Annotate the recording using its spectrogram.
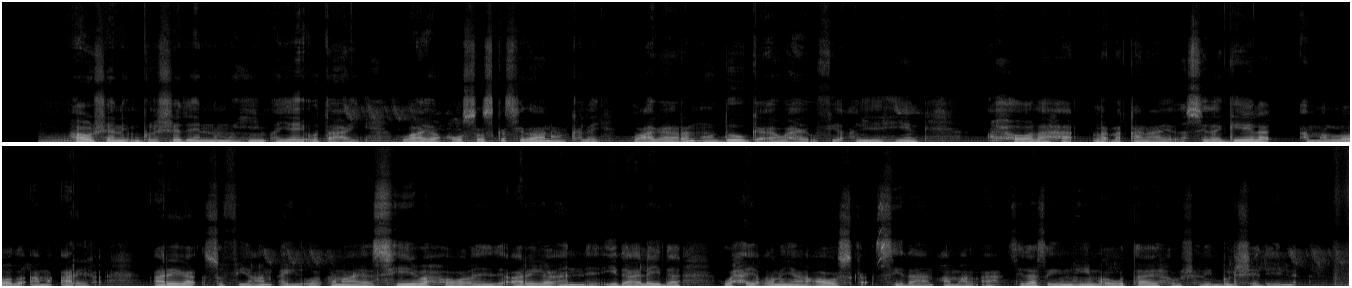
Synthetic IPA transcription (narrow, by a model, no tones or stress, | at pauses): hɐwʃɐnɪbʊlʃɐðɛːnːɐmʊɦiːmɐjɛjʔʊ̰t̪ʰɐɦɛjwɑːjɔʕɔːsɐskʰɐsɪðaːnɔːŋkʰɐlɛ | ʊʕɑɣaːɾɐnʔɔːd̪ɔːɡɐʔɐhwɑħɑjʔʊfiːʕɑnjɪɦiːn | ħɔːlɐhɐlɐɖɑqɑnaːjɔ̰sɪðɐɡɛːlɐ | ʔɐmɐlɔːðɐ̰ʔɐmɐʔɐɾɪɣɐ̰ | ʔɐɾɪɣɐsʊfiːʕɑnʔɐjuʔʊʕʊnaːjɐsiβɐ | ɐɾɪɣɐʔnʔɪðaːlɛjðɐwɑħɑjʕʊnɐjaːnʕɔːskʰɐsɪðaːnʕɑmɐlʔɐhsɪðaːsɐjʊmʊɦiːmʔɐ̰ʊɣʊt̪ʰɐhɛjhɐwʃɐnɪbʊlʃɐðɛːnɐ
